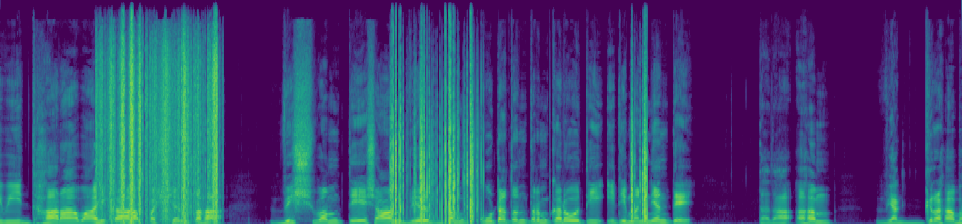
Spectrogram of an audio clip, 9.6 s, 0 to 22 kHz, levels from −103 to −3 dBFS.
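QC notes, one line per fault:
0.96–2.24 s, 3.90–4.86 s (after "विश्वं तेषां") and 6.31–6.49 s (after "करोति इति"): cable scratch noise. Dense, irregular bursts of scratching rustle sit about 5 dB above the speech. The likely cause is a worn cable or connector being moved, so its contact resistance fluctuates. The noise is clustered and ragged, unlike isolated clicks or steady hiss.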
